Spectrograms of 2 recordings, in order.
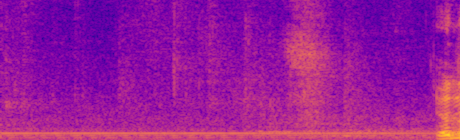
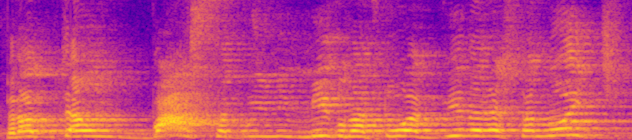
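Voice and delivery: raised, high-pitched sermon cadence; full-force preaching; 9 semitones higher, 8 dB louder than usual. Real, not acted. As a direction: proclaim it fervently to the congregation. Prega com força total. (pregação fervorosa com voz elevada)

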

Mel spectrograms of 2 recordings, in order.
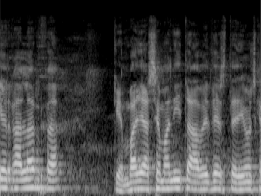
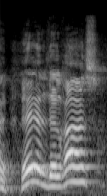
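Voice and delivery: calling out to him; 9 semitones higher, slower than usual. Retold or imitated. Strangers recognising him on street.

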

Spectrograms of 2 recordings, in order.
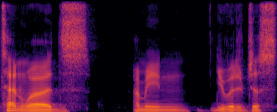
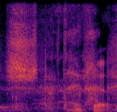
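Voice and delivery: jokey whispered shush; hushed, conspiratorial whisper; mock hushing; 4 semitones higher, 8 dB quieter than usual. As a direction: whisper it like a secret to be kept. Hushing a co-host's spoiler, joking.

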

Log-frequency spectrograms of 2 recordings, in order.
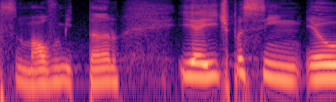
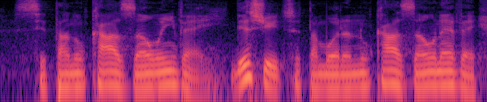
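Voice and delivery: low quiet stranger; 9 semitones lower, 8 dB quieter than usual. Retold or imitated. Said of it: "Ele olhou assim".

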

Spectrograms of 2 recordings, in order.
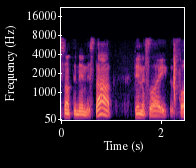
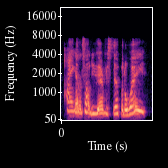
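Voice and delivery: higher and fast, peaking on "way"; fast exasperated rant; 3 dB louder, faster than usual. Retold or imitated. Retelling what he told his woman, fast and much higher. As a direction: rattle "every step of the way" off quickly and fed up.

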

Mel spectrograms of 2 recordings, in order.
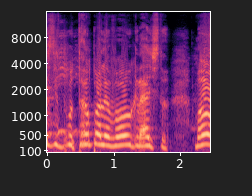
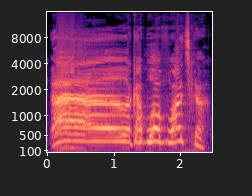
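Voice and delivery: hammed-up crying shout, slow; mock wail; 7 semitones higher, much slower than usual. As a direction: wail it like a tragedy. Mock wail over vodka.

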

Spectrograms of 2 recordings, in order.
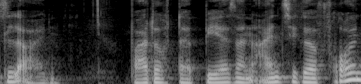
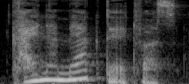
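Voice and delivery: plain reading voice

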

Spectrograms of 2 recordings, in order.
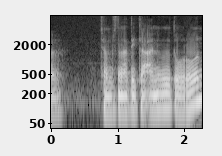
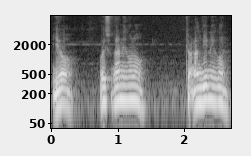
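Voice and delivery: put-on a touch of a cross old man, a little higher; imitating a gruff villager's scolding, understated; old man scolding the lost hikers, mildly angry; mild mock anger; 4 semitones higher than usual. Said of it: "Sambil marah gitu loh".

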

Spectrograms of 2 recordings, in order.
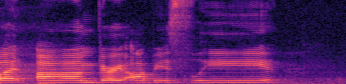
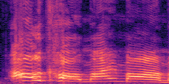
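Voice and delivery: louder, higher hammed-up threat; childish yell; 4 semitones higher, 8 dB louder than usual. Captive threatening her kidnapper, mock childish yell. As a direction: yell it like a kid tattling. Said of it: "I yell".

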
